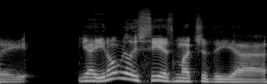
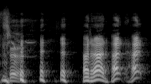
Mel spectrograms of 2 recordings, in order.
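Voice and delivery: laughing, higher quarterback calling hut; mock quarterback snap count; 7 semitones higher, 4 dB louder than usual. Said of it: "He's gonna look like Brucey from The Longest Yard".

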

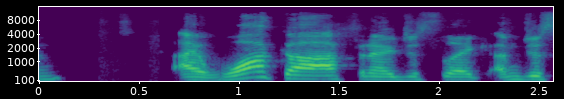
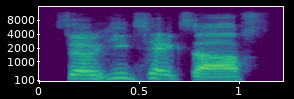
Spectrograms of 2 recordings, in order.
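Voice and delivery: normal talking voice

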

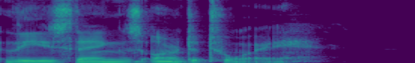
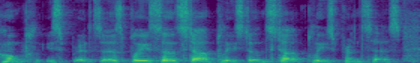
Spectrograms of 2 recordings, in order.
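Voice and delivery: high breathless begging; desperate begging; 9 semitones higher, 6 dB louder than usual. Acted. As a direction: beg her not to stop. Begging her not to stop.

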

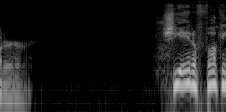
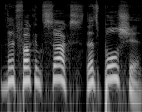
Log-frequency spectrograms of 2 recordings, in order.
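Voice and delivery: indignant complaint; 7 semitones higher, 4 dB louder than usual. Acted. Player reacts to jail sentence.

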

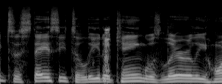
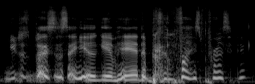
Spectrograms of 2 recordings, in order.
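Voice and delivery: very high, incredulous squeal; mock disbelief. Reacting to the innuendo about vice president, incredulous. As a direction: question it in a comically pitched-up voice. Acted shocked reply to innuendo.

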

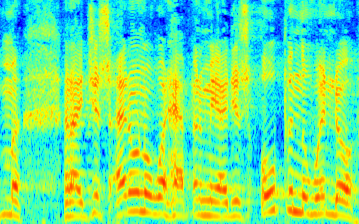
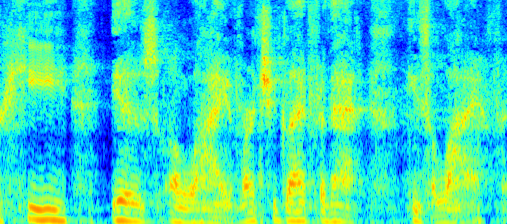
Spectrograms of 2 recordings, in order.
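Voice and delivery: hushed proclamation; 9 semitones lower, 8 dB quieter than usual. Real, not acted. Preacher softly telling the church Easter news. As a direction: let it sink in quietly.

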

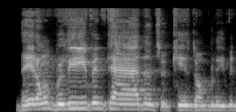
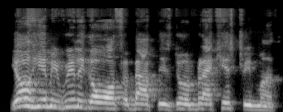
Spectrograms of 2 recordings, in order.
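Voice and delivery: normal talking voice

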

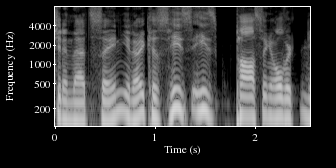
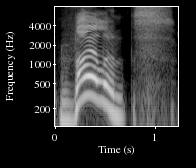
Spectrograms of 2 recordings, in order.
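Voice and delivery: segment announcement; 5 semitones higher than usual. Real, not acted. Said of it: "announcing segment".

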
